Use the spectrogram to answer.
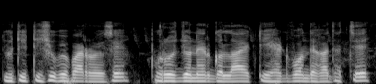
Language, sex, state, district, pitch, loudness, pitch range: Bengali, male, Assam, Hailakandi, 155 Hz, -16 LUFS, 145-170 Hz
